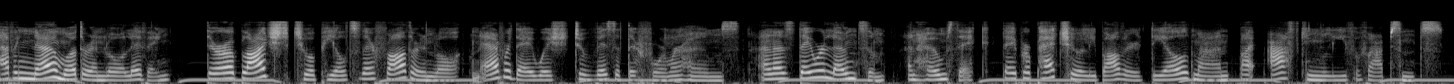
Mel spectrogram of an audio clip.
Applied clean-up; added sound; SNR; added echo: none; Telephone; 12 dB; none.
